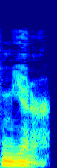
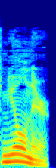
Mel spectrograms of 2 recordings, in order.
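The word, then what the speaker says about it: Mjolnir: So trust me, you'll be able to lift Muner. It's Muolnir, Darcy whispered. I learned how to say it.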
